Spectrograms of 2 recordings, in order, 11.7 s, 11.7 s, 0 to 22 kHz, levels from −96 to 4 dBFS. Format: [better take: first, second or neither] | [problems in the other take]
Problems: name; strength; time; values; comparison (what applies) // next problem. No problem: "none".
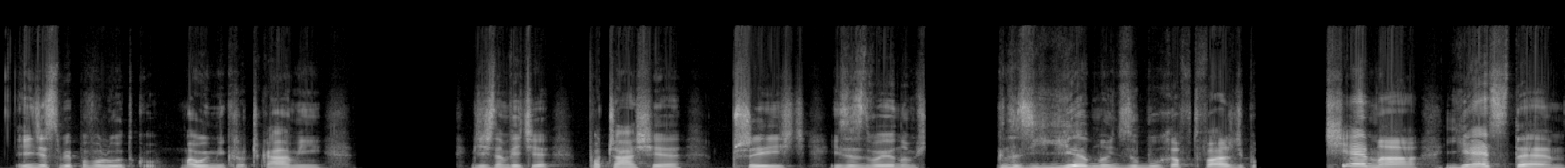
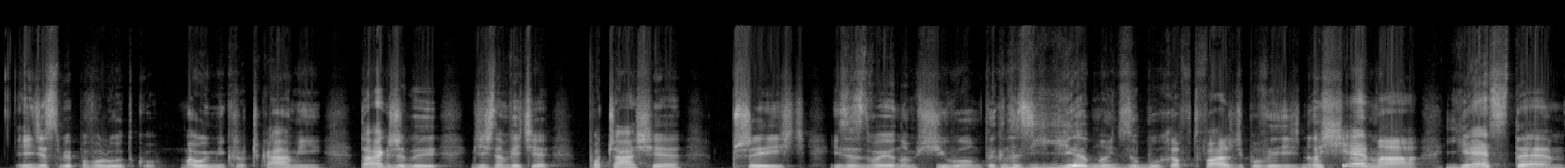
second | audio cutting out; at 2.5 s for 0.5 s, at 7 s for 0.5 s and at 9.5 s for 0.5 s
